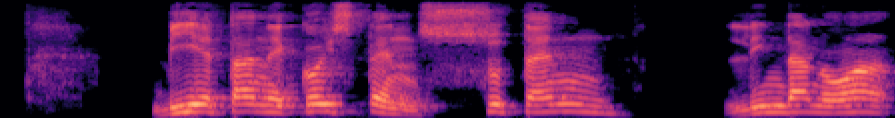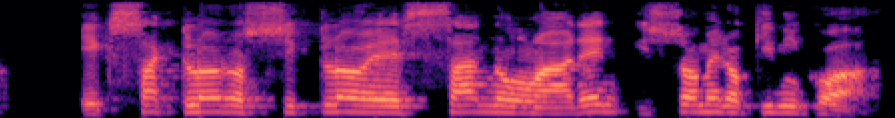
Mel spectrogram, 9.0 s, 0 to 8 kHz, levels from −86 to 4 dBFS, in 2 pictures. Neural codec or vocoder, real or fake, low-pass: none; real; 7.2 kHz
